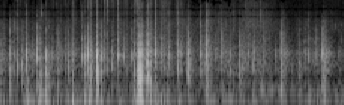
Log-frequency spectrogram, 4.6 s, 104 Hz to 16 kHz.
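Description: Fingertips and nails tap and scratch the leather surface of a solid, hand-sized baseball with red stitching, held in both hands close to the microphones. A rapid series of short, dry taps mixes with crinkly scratching, centered in the midrange around 600 Hz to 1 kHz with little low end. Each tap dies away almost instantly.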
